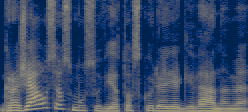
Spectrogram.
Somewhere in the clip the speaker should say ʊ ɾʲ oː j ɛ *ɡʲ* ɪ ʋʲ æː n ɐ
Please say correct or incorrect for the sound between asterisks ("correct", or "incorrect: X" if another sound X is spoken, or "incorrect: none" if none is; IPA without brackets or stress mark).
correct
